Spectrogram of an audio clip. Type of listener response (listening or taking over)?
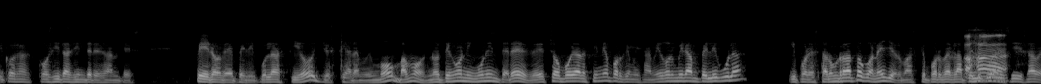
taking over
